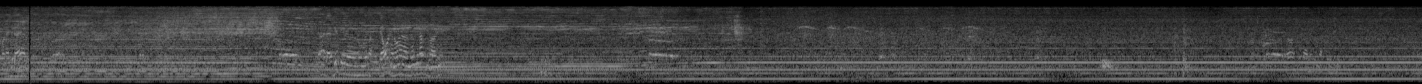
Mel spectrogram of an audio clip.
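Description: Steady hum of a running machine with several held tones, shifting slightly in pitch a couple of times, and a brief wavering sound about three to four seconds in.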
